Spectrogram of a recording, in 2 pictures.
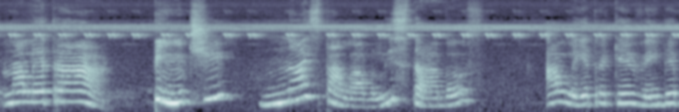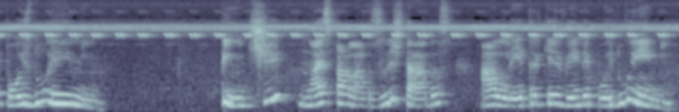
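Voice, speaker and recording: A woman reads a school lesson aloud, slowly and patiently repeating each instruction. The room echoes, and crickets chirp faintly behind her. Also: high voice, a little hiss or hum. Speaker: teacher. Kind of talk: reading a textbook lesson aloud. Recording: roomy echo with faint crickets.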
